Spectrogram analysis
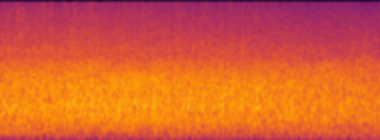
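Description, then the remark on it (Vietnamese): An audience at a Vietnamese Buddhist teacher's talk claps in a loud, steady burst of applause to pledge participation, holding at full strength for several seconds, with no voices above it. “Nếu các con thấy lời khuyên của thầy là hữu ích thì hãy cho một tràng vỗ tay thật lớn để cam kết tham gia.”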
